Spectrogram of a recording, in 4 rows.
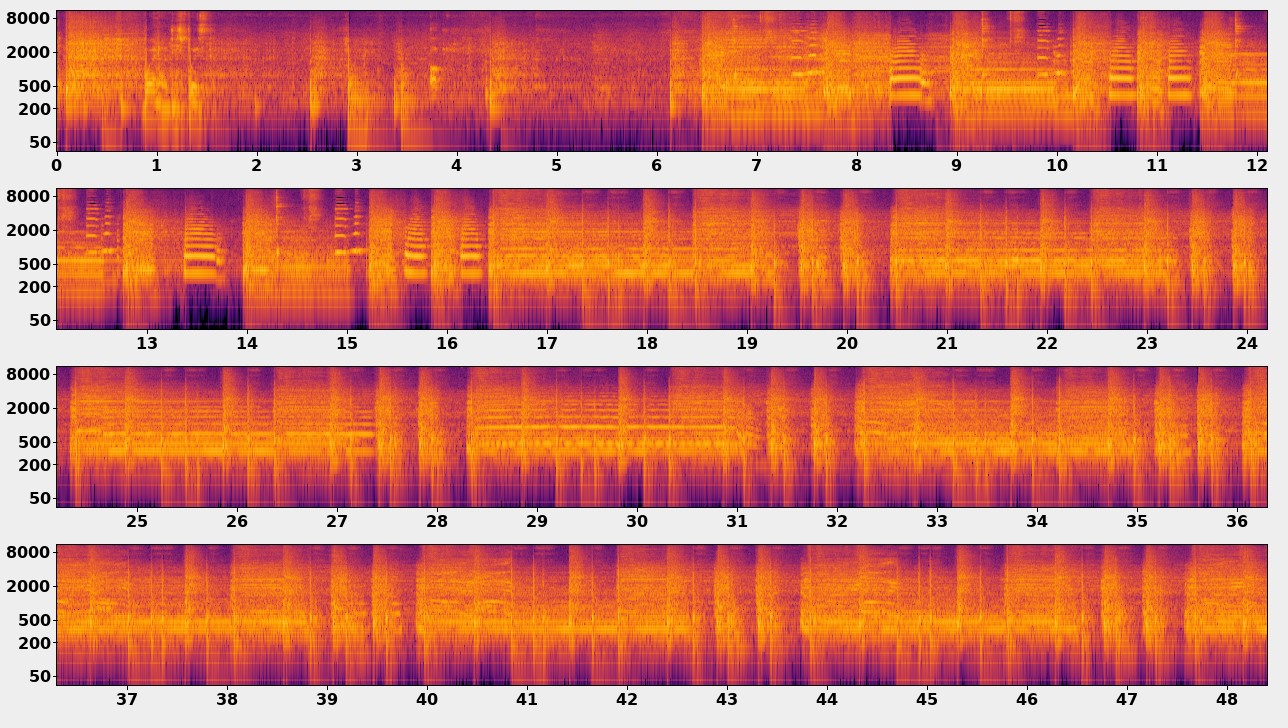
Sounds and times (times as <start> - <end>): Music: 2.5 - 4.7, 6.1 - 48.4.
